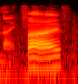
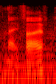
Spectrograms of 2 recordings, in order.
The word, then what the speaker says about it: Knight V: hell that means um Knight V pronounced Knight five yeah Knight five a pair of night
